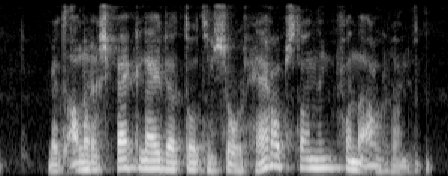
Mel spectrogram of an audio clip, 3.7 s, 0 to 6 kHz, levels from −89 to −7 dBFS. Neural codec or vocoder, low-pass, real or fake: codec, 16 kHz, 4 kbps, FunCodec, trained on Chinese and English, 50 frames a second; 5.4 kHz; fake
